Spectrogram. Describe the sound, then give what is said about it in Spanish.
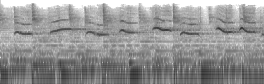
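Clear, rising and looping song phrases of a zorzal thrush repeat about once a second, bright, layered over steady instrumental music with a full low accompaniment. “Canta el zorzal.”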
